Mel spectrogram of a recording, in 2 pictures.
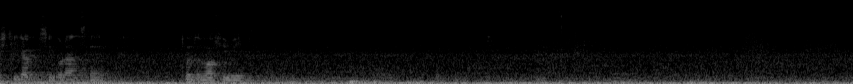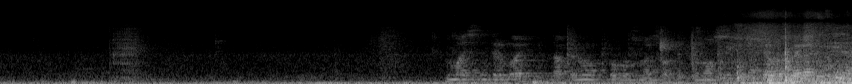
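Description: A young man speaks calmly into microphones, close by.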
